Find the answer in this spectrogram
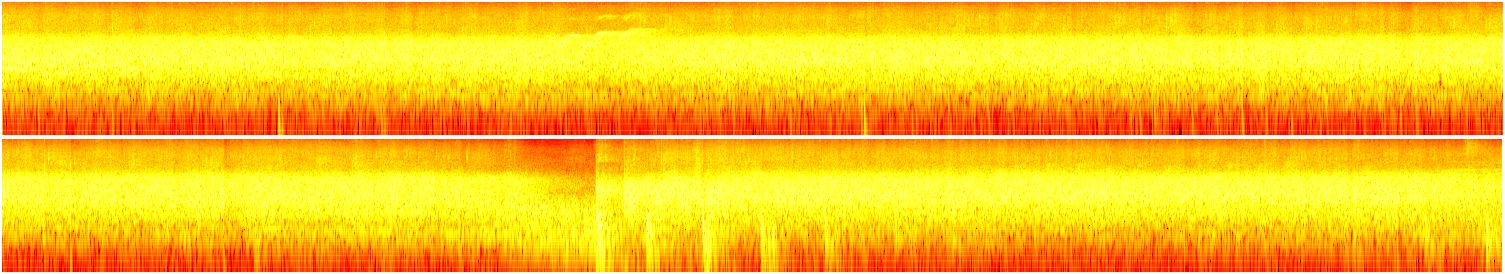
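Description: Audience applauding steadily, with a brief drop about twenty seconds in, fading away at the end.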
